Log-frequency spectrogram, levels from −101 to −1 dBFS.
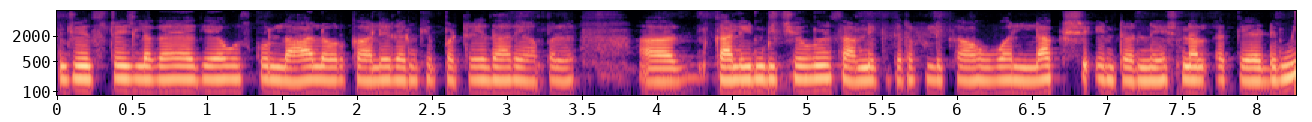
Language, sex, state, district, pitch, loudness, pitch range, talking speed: Hindi, female, Chhattisgarh, Raigarh, 190 Hz, -19 LUFS, 185-200 Hz, 225 wpm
